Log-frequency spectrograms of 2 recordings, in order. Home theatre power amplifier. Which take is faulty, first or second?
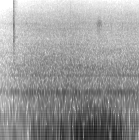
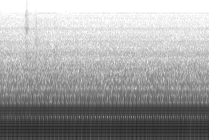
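second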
